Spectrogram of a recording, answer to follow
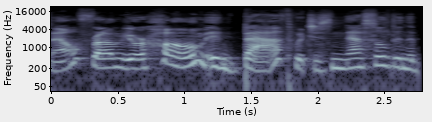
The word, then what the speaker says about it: Bath: um I should also because I'm obviously English um we pronounce it bath I know that's hard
